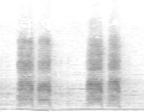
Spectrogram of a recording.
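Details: Eurasian jay in winter in central Russia, where jays often visit feeders, gives harsh, rasping screeches in two quick pairs.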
